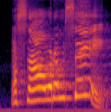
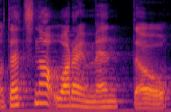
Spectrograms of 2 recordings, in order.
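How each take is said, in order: First: High-pitched, insistent contradiction; confrontational. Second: Mild objection with a falling end; hesitant, non-confrontational. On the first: Teacher voicing the confrontational version, high insistent pushback. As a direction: push back, pitched well above usual. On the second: Teacher voicing someone who won't fight, hesitant. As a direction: disagree gently, letting it drop. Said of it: "it shows hesitation and it's non-confrontational". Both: Shown as a demonstration.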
